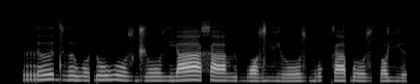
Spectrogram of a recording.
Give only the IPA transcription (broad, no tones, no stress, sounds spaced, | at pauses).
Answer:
r əː dʱ əː w o ɗ o w oː z d͡ʒ oː z j aː x aː v ɪ b ɔ z vʲ oː z b o k a ɓ oː z θ ɔ vʲ ə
